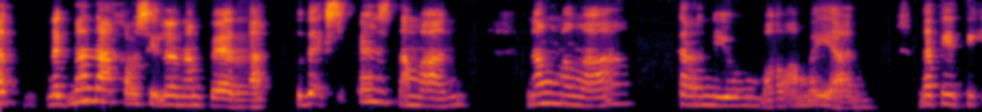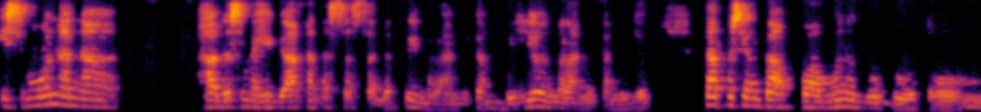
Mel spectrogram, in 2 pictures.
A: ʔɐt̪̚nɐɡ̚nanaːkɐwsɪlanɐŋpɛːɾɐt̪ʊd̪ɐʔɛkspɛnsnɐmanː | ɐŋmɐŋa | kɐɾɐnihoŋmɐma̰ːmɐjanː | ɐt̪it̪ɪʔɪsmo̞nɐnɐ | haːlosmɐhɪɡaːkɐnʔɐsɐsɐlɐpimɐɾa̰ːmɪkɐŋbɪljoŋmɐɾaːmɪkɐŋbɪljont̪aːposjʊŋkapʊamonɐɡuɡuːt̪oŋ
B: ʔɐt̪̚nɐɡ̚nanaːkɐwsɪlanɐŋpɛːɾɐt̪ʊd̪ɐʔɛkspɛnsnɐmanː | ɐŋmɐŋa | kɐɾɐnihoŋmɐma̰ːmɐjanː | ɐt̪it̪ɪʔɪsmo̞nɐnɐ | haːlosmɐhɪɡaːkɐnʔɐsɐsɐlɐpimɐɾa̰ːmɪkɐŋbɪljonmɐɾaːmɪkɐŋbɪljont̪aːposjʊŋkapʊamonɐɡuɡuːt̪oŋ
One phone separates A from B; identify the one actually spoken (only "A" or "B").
B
